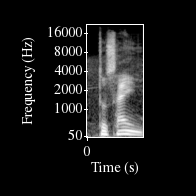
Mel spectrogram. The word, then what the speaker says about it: Toussaint: Toussaint. – No sé cómo se pronuncia, Toussaint.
